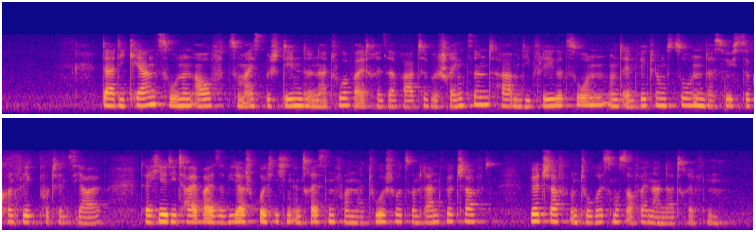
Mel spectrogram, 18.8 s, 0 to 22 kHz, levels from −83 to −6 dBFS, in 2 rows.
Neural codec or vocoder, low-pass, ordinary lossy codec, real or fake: none; none; none; real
